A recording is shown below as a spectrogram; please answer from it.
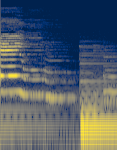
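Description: Live band music: a woman's voice holds a long, high sung note that fades within the first half second, over a sustained low bass note. A new low note is struck sharply about one and a half seconds in.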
